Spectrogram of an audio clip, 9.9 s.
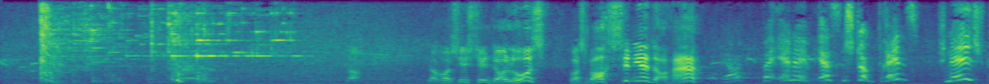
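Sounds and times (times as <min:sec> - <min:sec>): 
workshop window glass shattering from a thrown paving stone: 0:00.4 - 0:03.2
falling glass shards tinkling: 0:00.4 - 0:03.4
speech: 0:04.3 - 0:09.8.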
